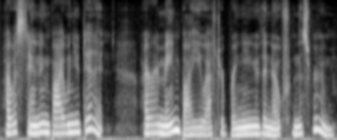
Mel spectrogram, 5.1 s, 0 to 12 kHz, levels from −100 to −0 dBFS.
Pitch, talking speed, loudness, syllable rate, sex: 185 Hz, 235 wpm, -14 LUFS, 5.8 syllables/s, female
